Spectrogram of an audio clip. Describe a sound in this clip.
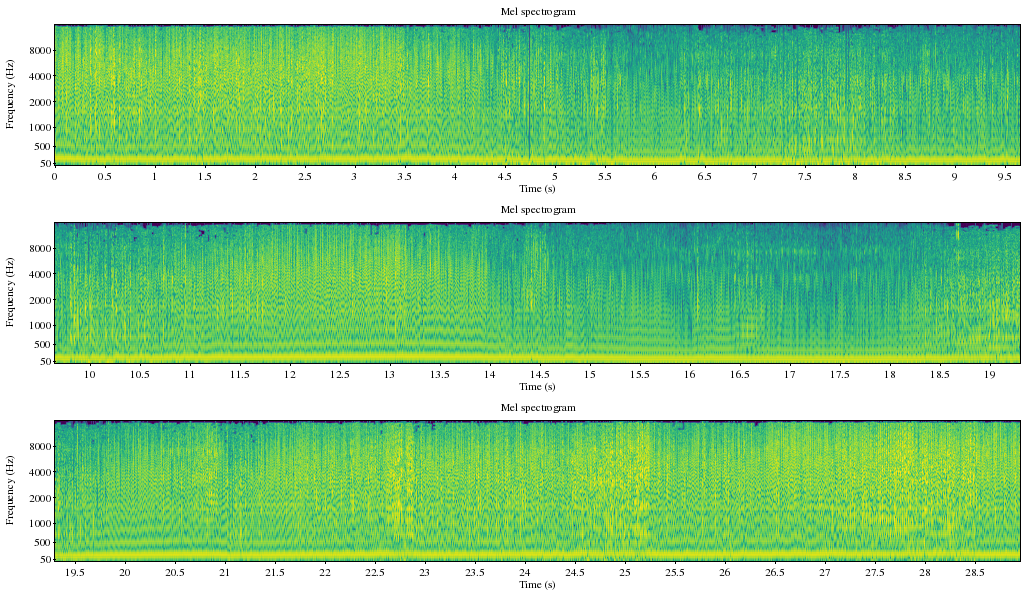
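The four-cylinder engine of a Formula Renault race car screams from the cockpit, its revs rising and falling through gear changes.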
